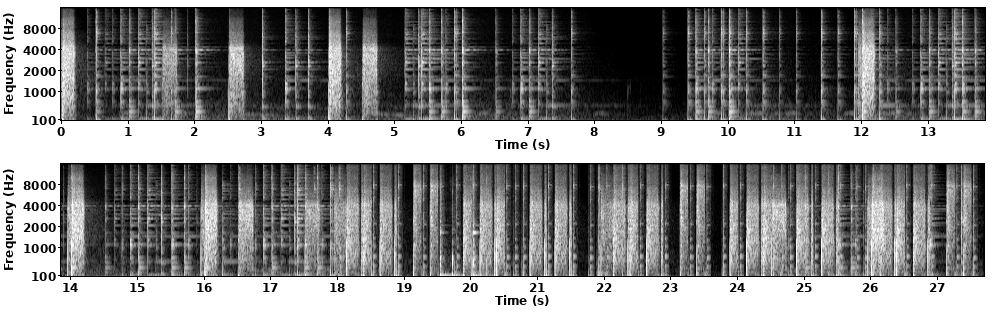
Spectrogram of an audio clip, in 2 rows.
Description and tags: BZH Trumpet Buildup02
Break pattern created from sampled and processed extended trumpet techniques. Blowing, valve noise, tapping etc. Was cut up and edited using Max/MSP and Reaktor. Materials from a larger work called "Break Zero Hue"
